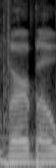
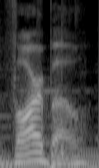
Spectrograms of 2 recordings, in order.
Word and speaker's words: Vrbo: Consolidated into a single verbo website the choice to rename it verbo from the ab ration varbo was rooted in research aiming for a name easier to remember and pronounce globally this transformative Journey positioned verbo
